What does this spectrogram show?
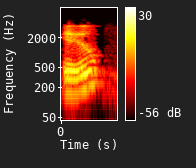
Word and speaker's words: ou: For example, recently I heard one that was called oo. It's spelled O-U.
